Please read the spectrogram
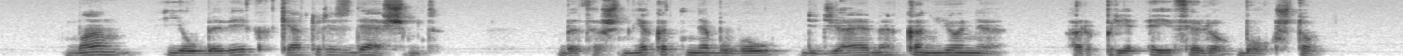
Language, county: Lithuanian, Vilnius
